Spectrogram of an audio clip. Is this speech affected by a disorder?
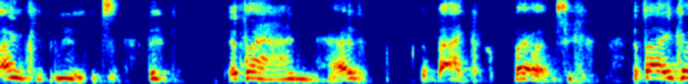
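Yes: cerebral palsy.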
